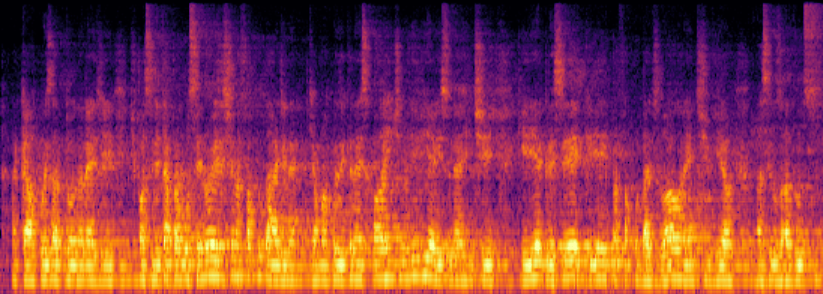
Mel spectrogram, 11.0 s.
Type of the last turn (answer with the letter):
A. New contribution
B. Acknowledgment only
B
